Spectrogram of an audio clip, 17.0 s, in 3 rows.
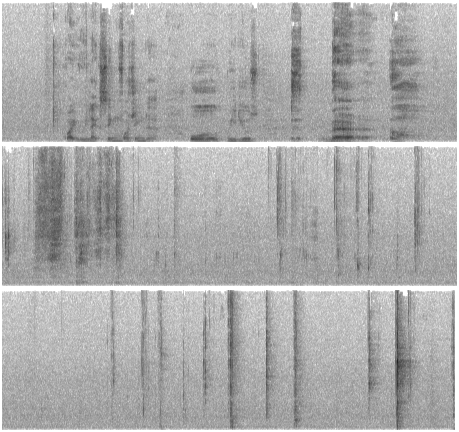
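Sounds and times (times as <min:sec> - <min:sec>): man chewing noodles: 0:05.7 - 0:11.1, 0:11.7 - 0:15.2.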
